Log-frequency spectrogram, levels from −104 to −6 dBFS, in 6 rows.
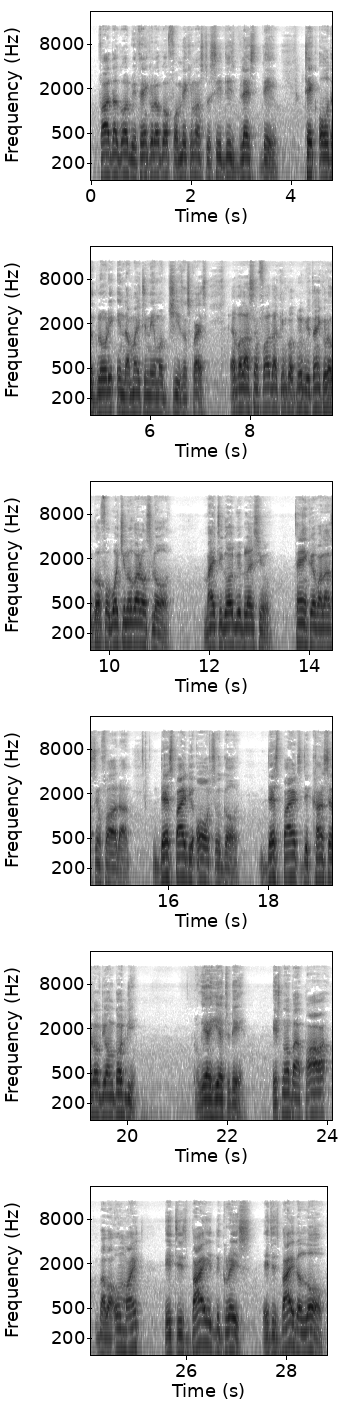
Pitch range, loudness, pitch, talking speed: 115-135 Hz, -24 LUFS, 125 Hz, 170 wpm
